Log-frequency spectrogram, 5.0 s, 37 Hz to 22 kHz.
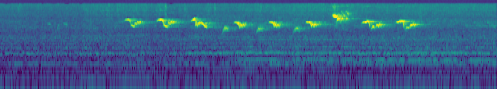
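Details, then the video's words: Western honey bees in their hundreds foraging on cherry blossom give a continuous low, even drone. From the second second, a run of bright descending bird chirps rides over it. Captured on a Zoom F6 with a Sennheiser MKH 8040. "Honey Bee Sound Library"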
